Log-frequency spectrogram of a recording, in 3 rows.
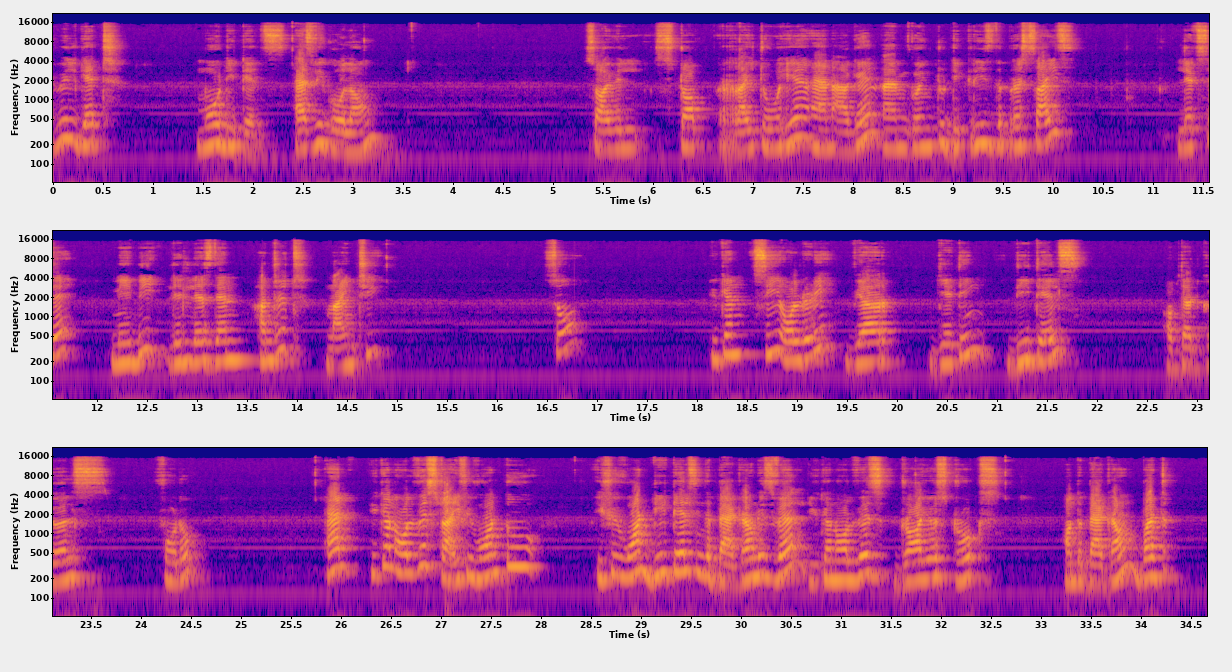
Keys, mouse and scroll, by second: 9.0 [, 9.2 [, 9.3 [, 9.5 [, 10.7 [, 13.6-23.7 drag, 30.5-34.3 drag, 34.3-34.6 drag.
